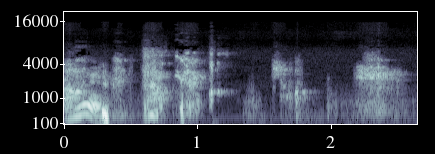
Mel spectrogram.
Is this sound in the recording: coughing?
yes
